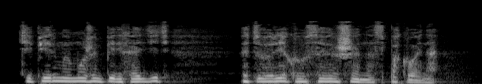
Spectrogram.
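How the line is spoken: Strained, forced out. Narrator (Russian): с трудом выдавил Дуга, от напряжения

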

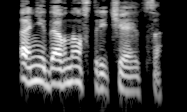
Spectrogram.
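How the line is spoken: Mocking explanation. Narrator (Russian): пояснил тот, насмешливо улыбаясь

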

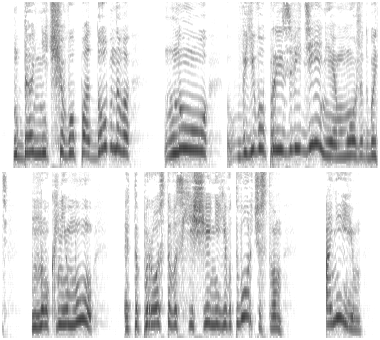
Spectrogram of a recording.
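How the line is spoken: Timid babble. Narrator (Russian): пролепетала я

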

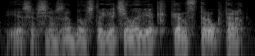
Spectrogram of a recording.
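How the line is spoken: Cyborg mumbling. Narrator (Russian): пробормотал киборг

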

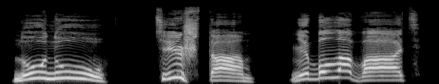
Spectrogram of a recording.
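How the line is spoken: Barked. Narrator (Russian): рявкнул Усыня

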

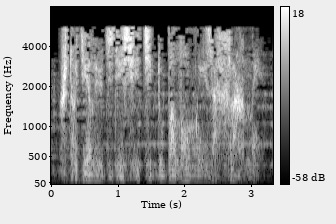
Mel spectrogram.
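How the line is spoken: Whispered into ear. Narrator (Russian): прошептал Гитлер на ухо своему камердинеру

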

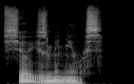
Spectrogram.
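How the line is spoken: Very quiet. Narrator (Russian): сказал Кевин так тихо, что без микрофона его никто бы не расслышал

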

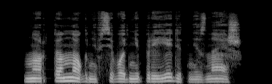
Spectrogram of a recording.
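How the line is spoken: Sudden quiet question. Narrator (Russian): вдруг тихо спросил он

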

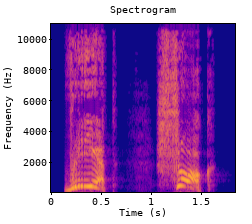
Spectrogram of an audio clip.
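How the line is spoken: Shouted out. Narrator (Russian): выкрикнул Миракл

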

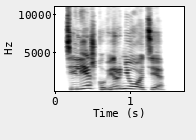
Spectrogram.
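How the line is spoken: Teacher's shout. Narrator (Russian): прокричал воспитатель Щепка

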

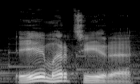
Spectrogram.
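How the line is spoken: Gloomy. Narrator (Russian): мрачно сказал капитан

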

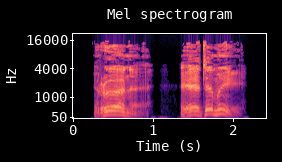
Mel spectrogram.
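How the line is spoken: Barking shout. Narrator (Russian): Проклятая гаркнула

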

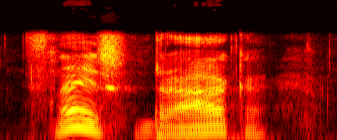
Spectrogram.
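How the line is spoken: Tender voice. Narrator (Russian): нежно сказал Гарри

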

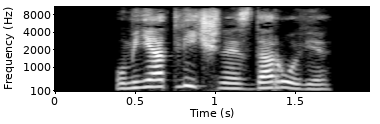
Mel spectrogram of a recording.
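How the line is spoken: Indignant. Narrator (Russian): возмутилась Василиса

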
